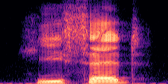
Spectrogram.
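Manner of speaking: usual speaking voice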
